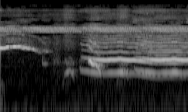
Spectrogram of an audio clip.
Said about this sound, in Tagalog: Maya-maya ay nagising na ang mga bata at nagsimula ng mangiyakan.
